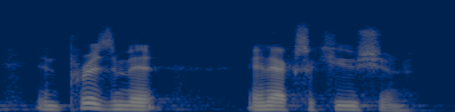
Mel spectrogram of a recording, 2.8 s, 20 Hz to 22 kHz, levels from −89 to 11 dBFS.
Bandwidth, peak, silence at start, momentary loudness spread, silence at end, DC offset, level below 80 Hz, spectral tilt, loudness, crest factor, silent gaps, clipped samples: 11 kHz; -26 dBFS; 0 s; 11 LU; 0.3 s; under 0.1%; -80 dBFS; -5.5 dB/octave; -45 LUFS; 22 dB; none; under 0.1%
